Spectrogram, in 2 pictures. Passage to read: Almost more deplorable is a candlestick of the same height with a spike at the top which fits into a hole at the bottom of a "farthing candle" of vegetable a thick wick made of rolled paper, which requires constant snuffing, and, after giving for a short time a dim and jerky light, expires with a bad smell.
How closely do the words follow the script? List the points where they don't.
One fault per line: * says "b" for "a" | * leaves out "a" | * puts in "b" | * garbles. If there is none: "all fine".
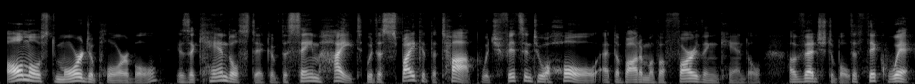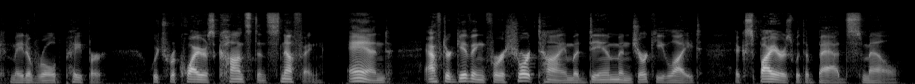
all fine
